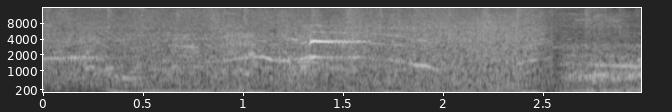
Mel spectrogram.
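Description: Surf at Jungmun Beach on Jeju, a surfing spot, rolls and washes in a steady, loud roar with sloshing water close by, while people chatter and exclaim over it.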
